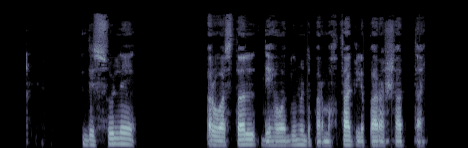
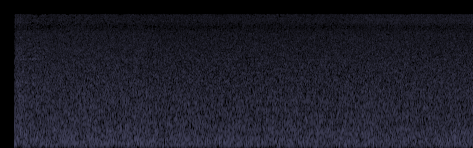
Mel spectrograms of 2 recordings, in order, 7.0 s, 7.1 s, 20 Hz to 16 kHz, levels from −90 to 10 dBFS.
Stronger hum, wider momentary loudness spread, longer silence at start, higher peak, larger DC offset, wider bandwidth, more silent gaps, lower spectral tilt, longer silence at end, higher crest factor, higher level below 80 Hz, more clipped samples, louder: neither; first, 11 LU vs 1 LU; first, 1.25 s vs 0.2 s; first, -8 dBFS vs -44 dBFS; neither; about the same, 11.5 kHz vs 11.5 kHz; first, 2.08-3.10 s vs none; first, -5 dB/octave vs -2.5 dB/octave; first, 0.65 s vs 0 s; first, 20 dB vs 14 dB; first, -66 dBFS vs -76 dBFS; neither; first, -27 LUFS vs -55 LUFS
